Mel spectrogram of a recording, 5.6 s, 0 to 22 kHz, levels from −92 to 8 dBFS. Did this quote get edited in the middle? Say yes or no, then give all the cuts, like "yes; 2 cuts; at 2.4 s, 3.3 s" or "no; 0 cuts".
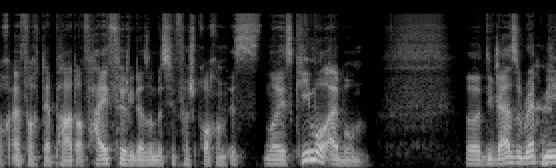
yes; 2 cuts; at 1.3 s, 2.3 s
